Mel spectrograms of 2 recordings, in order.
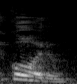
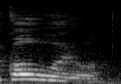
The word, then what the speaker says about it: coro: Algumas pessoas falam couro, mas a pronúncia correta é coro. Você não precisa subir com esse U, tá? Esse U, ele é uma semivogal, gente. Ele não precisa ser enaltecido.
